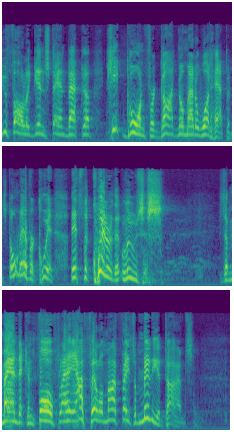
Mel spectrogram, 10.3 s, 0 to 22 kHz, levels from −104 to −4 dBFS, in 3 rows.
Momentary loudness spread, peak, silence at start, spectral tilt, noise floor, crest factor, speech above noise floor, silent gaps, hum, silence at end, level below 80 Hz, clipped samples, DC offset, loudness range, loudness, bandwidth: 11 LU; -6 dBFS; 0 s; -3 dB/octave; -56 dBFS; 18 dB; 32 dB; none; none; 0.55 s; -66 dBFS; under 0.1%; under 0.1%; 5 LU; -23 LUFS; 12 kHz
